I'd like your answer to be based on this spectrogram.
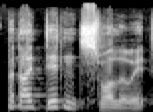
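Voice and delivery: high, flustered little bear; gasped protest. A narrator's reading. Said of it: "gasped Paddington".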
